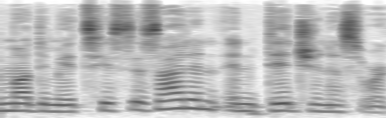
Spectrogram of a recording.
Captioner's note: speaking French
